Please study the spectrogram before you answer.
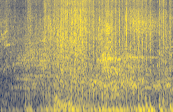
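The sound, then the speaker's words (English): Sustained gunfire as retreating troops shoot at a giant bug. Many rapid shots blur into a dense, loud, steady roar that holds for the whole clip. “As the troops retreat, they fire at the bug.”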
